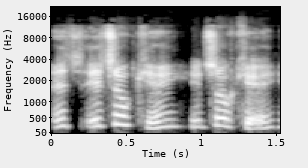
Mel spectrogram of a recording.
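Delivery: high, softened reassurance; calm someone who is shaking; anxious soothing. Acted. Visitor to the man he scared, anxious soothing.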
